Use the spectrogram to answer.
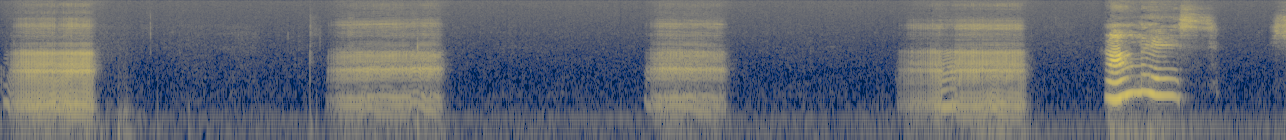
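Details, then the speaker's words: Yorkshire terrier dog snoring while asleep: slow, regular snores with quiet pauses between breaths, about five in thirteen seconds. "Alice. Alice, you snoring. Alice, my little chick. I don't know how you sleep with her."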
